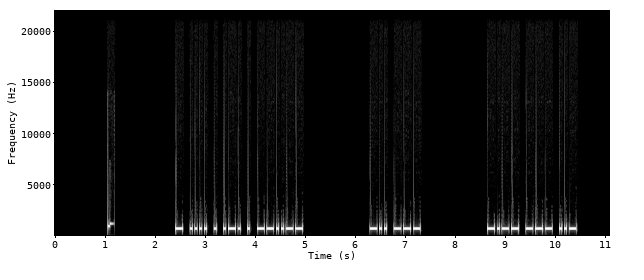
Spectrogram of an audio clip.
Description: Morse code, heard as a keyed tone, about 25 wpm, 700 Hz. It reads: THERE, DO YOU
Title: 4x Word-Spacing - Sentences from Top 300 Words - 25wpm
